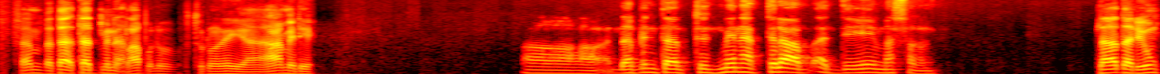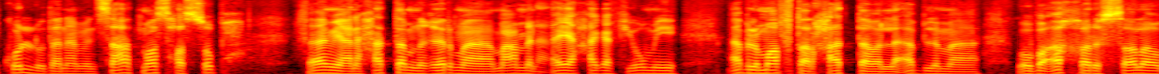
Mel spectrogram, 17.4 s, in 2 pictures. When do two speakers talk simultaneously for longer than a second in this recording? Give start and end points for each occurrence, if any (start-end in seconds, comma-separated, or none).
none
